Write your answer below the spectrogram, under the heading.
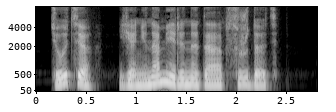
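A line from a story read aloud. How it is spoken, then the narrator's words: Cold, curt. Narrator (Russian): холодно отрезал я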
